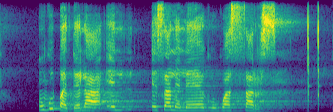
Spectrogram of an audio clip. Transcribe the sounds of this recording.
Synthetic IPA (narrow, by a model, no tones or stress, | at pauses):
uk̬ub̥ʱad̥ʱɛla | ɛsalɛlɛk̬ɔk̬wasars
